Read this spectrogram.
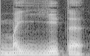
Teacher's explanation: تشدید کا خاص خیال رکھیں اور تا کو کھینچنا نہیں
